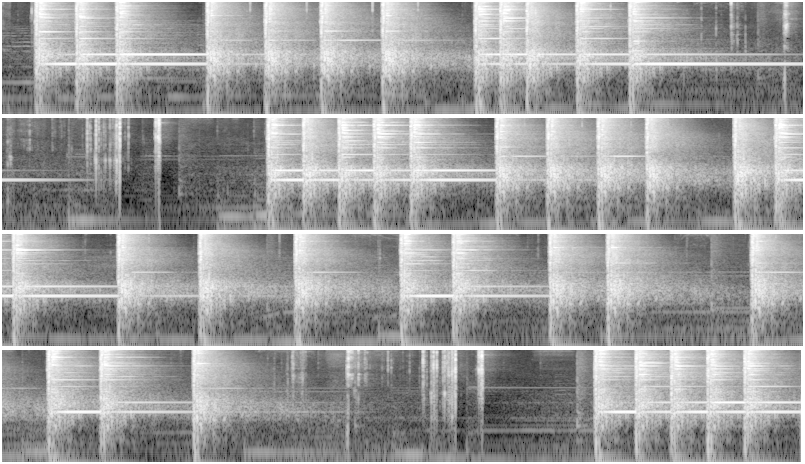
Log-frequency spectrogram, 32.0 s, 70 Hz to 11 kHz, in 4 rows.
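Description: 9 mm Beretta 92 pistol fired in quick strings of shots at steel targets, each hit setting the steel plates ringing with a two-note clang that rings on for a second or two after each string. The strings come one after another, with a short pause about nine seconds in.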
